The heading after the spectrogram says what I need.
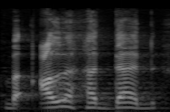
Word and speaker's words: Ba'al Hadad: And if I was going to pronounce it right, I would call him Ba'al Hadad, but that medial ayin, which still exists in modern Arabic, is a really unpleasant sound.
